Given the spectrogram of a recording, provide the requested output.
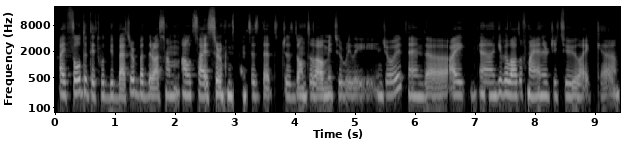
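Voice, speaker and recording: A woman's voice: medium pitch, level tone, moderate pace, vocal fry, few pauses. Chatty bilingual woman podcaster. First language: Russian, bilingual from birth. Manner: chatty, many fillers and restarts, laughs often. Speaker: podcast co-host. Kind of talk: casual podcast chat.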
